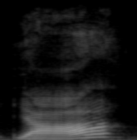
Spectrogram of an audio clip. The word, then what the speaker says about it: 야: 야는 먼저 이를 소리 내다가 바로 이어서 아를 소리 내며 발음합니다. 이와 아를 순서대로 빠르게 말해요.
